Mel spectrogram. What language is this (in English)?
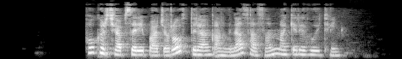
Armenian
